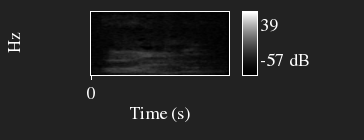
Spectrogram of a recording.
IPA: ˈaɪə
